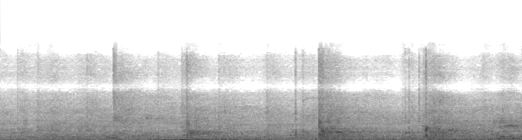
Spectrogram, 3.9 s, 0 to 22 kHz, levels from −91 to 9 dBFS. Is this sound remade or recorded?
remade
